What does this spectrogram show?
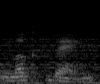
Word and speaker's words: mukbang: a story time +8 look bang that's how you say it I have a lot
